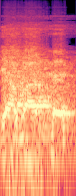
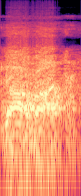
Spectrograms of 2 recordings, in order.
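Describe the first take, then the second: First: It is said as a plain, curious question. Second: It is said with an amazed, admiring tone. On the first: The speaker asks what the other person wants to say. "इसका मतलब है कि आप क्या कहना चाहते हैं" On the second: The speaker finds something wonderful or strange. "यानी कैसी अजीब"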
